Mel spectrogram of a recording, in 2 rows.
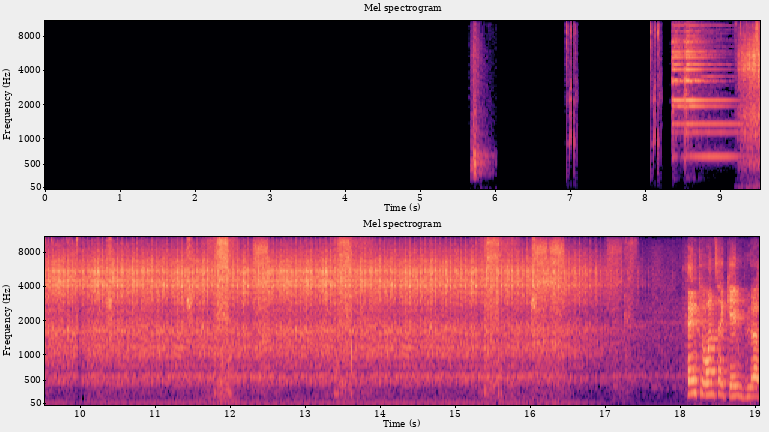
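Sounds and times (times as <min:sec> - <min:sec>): short ringing bell chime: 0:08.4 - 0:09.3
low hum: 0:09.3 - 0:18.1.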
